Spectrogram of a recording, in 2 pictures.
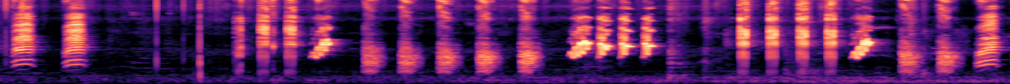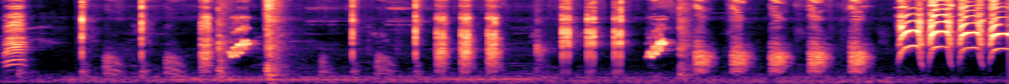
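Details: Javan myna singing vigorously, used to coax a quiet, lazy young myna into song: a long run of harsh, rapidly repeated squawking notes mixed with short rising whistles, delivered in dense bursts with a low hum beneath.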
